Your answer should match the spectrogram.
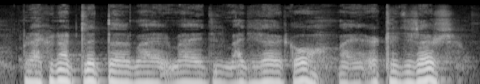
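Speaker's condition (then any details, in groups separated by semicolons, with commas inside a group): Parkinson's; failing health; hard time talking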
